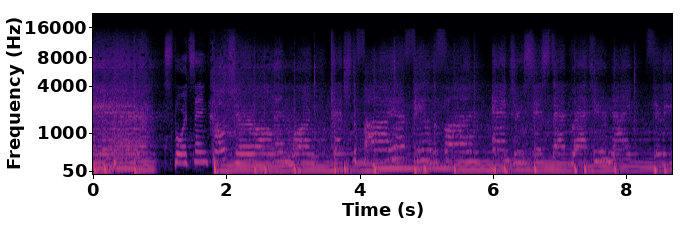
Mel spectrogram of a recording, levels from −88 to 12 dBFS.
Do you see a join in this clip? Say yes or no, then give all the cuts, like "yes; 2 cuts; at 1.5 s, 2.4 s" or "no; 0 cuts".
no; 0 cuts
